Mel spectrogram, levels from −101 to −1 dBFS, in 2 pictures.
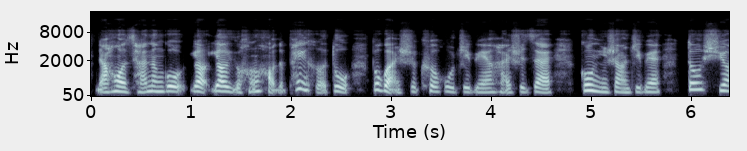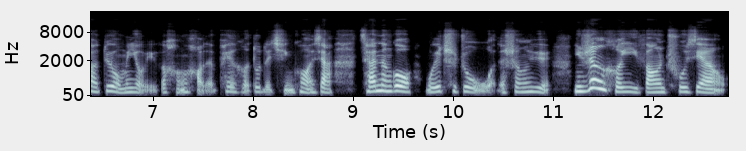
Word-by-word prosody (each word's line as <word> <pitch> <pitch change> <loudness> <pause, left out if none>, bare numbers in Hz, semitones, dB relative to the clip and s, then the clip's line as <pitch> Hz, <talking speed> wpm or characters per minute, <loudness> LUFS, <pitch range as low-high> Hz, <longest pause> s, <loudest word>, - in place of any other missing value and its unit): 然 200 - +3
后 230 0 +6
才 200 0 -2
能 235 -1 0
够 230 -1 +3
要 230 -2 +5
要 240 -3 +6
有 - - -5
很 235 - -3
好 - - 0
的 - - -10
配 320 +2 -1
合 - - -6
度。 - - -1 0.2
不 300 0 0
管 245 - +5
是 220 - -6
客 235 0 -3
户 220 -1 -5
这 205 +1 -5
边， 195 0 -4
还 205 -4 -5
是 200 +2 -5
在 185 -3 +1 0.2
供 275 -2 +4
应 205 -2 -4
商 200 -3 -1
这 200 +1 -6
边， 205 -1 0 0.2
都 315 0 +2
需 275 -3 -1
要 240 -4 +2
对 240 +2 -1
我 215 - 0
们 195 +2 -5
有 195 - -5
一 - - -12
个 - - -9
很 - - -6
好 - - -4
的 - - -10
配 225 -2 -6
合 - - -8
度 215 - -8
的 - - -8
情 290 -1 -3
况 195 -8 -2
下， - - +1 0.2
才 230 0 +4
能 250 -1 +4
够 235 -4 +5
维 220 +2 -1
持 235 - -2
住 220 -1 -3
我 - - -5
的 - - -9
声 210 0 -4
誉。 210 - -4 0.2
你 235 - +4
任 355 +6 +7
何 215 -7 0
一 210 -2 -4
方 195 +1 +2
出 215 +2 -4
现， 195 -4 +3
220 Hz, 305 characters per minute, -23 LUFS, 200-240 Hz, 0.2 s, 任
